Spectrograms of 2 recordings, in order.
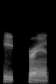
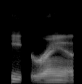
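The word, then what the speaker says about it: Heatran: need like a Pokemon pronun episode guys it's pronounced heat ran not heat ran okay so um according to the the suspect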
